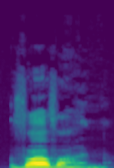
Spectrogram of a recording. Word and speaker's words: vervain: then van van oil van van is a mispronunciation of the french word vervain in the creole french dialect of louisiana vervain is pronounced varvine i don't know what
